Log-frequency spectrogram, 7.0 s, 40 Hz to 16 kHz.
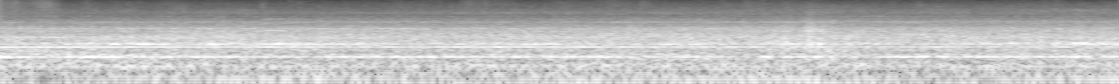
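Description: Running noise of a JR East E231-1000 series electric train heard from inside the car: a steady rumble of wheels on rail with a steady hum of level tones, as at a constant speed.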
